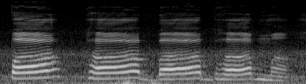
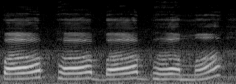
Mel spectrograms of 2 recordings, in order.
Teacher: और जितने इसके प वर्ग के जितने व्यंजन है, चाहे वो प है, चाहे फ है, चाहे ब है, म भ है, म है, जितना वर्ण हम उच्चारण कर रहे हैं वो सब हमारे होंठों को छूता है। आपस में ऊपर नीचे वाले होंठ एक दूसरे को छूते हैं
